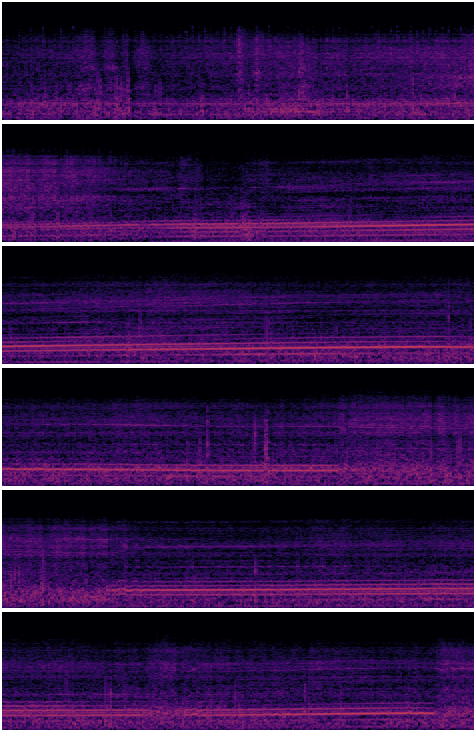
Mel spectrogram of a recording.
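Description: Motorcycle engine running on the move over a steady rushing noise. Its note climbs for several seconds as it accelerates, breaks off for a couple of seconds a little past halfway, then comes back and dips briefly near the end.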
